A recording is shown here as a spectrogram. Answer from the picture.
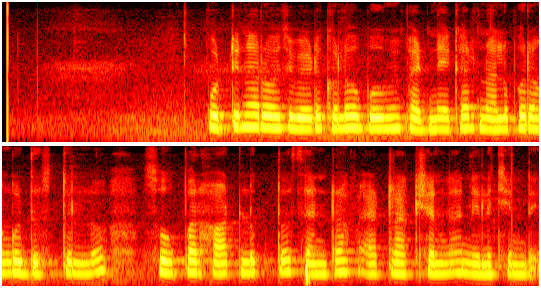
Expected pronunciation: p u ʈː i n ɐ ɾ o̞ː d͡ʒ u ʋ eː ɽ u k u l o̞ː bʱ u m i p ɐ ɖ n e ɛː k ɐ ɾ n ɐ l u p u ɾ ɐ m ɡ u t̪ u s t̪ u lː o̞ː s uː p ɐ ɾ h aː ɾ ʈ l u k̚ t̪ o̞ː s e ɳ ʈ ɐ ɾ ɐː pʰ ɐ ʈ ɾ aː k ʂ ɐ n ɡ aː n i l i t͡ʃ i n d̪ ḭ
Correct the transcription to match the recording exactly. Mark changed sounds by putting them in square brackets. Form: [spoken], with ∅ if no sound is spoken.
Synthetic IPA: p u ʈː i n ɐ ɾ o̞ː d͡ʒ u ʋ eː ɽ u k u l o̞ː bʱ [uː] m i p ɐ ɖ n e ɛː k ɐ ɾ n ɐ l u p u ɾ ɐ [ŋ] ɡ u [d̪] u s t̪ u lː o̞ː s uː p ɐ ɾ h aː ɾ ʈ l u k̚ t̪ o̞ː s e ɳ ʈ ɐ ɾ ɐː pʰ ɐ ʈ ɾ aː k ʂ ɐ n ɡ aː n i l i t͡ʃ i n d̪ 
